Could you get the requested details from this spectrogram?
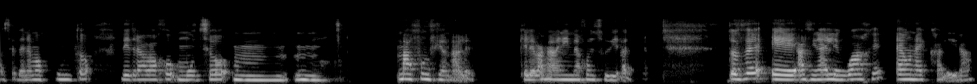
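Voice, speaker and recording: Gravelly Spanish woman, higher voice. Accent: Spain Spanish. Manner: colloquial, explaining patiently to parents. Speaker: speech therapist. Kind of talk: family training talk.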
